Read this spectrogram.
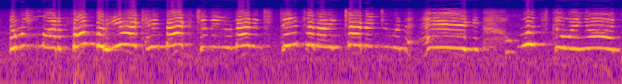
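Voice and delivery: high, whiny mock sob; mock wailing. Sister complains to her brother Jeff, high mock wail. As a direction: wail it like a hammed-up crybaby. Sister despairs over being egg.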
